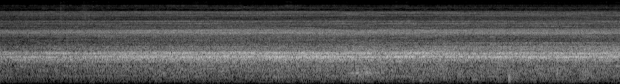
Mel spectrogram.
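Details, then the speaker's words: 1984 Craftsman lawn tractor, 40-year-old Briggs & Stratton engine, low compression, engine off on a leakdown test: steady hiss past the intake valve, 20 psi in and nothing on the output gauge. Owner suspects the valve is not seated or debris. "looks like an intake valve she leaking around the intake valve like crazy"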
